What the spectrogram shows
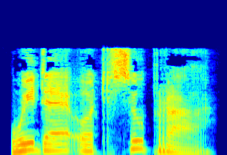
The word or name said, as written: vide ut supra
